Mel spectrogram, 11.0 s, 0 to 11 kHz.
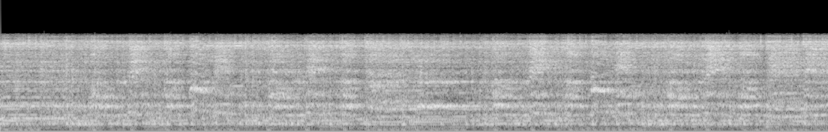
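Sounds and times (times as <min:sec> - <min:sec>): choir-like massed singing: 0:00.0 - 0:11.0
live metal music over a pa: 0:00.0 - 0:11.0.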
